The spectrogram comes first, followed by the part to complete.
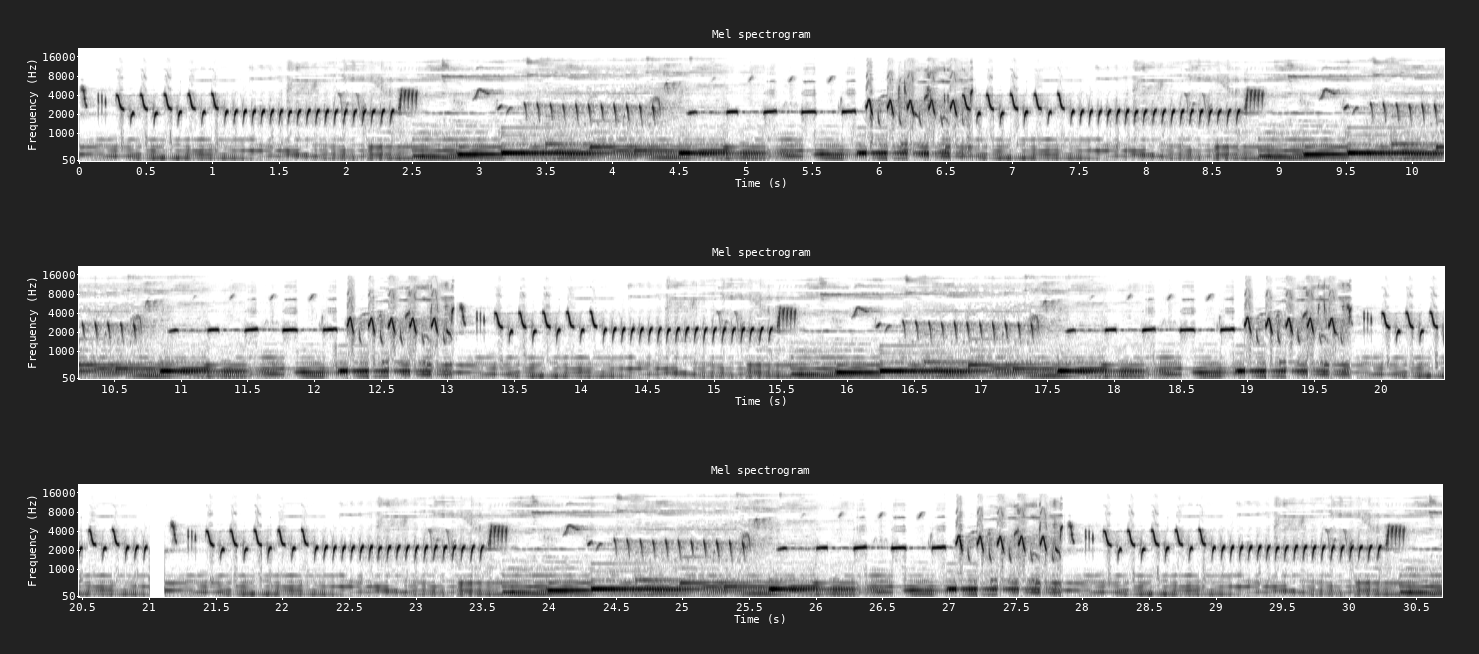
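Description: Relaxing background music of slow, sustained chords mixed with recorded birdsong, chirps and rapid trills that repeat as an identical loop about every six and a half seconds. The sound cuts out for an instant about two-thirds of the way through.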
